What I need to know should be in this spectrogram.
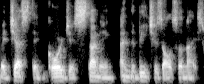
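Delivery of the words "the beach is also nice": normal talking voice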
